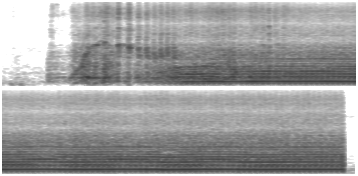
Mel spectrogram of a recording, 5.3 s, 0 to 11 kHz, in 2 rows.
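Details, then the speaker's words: 6 hp Briggs & Stratton engine on a Murray mower deck, at wide-open throttle before the governor spring adjustment: spins up to a steady, even drone held at a modest top speed; governor-limited low top speed, doing the bare minimum. "So, you can kind of hear what I'm talking about. You'll hear the max power that the mower can produce. So, you can hear what I mean. It runs. It does its job, but it kind of does the bare minimum, which is not acceptable."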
